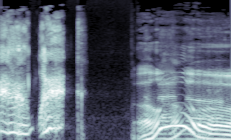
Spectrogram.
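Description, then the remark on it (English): A person does a raspy, cartoonish duck voice: a few short squawky quacks, a pause, then a longer garbled quacking babble with wavering pitch, loud. “Who's the better duck, Donald Duck or Daffy Duck?”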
